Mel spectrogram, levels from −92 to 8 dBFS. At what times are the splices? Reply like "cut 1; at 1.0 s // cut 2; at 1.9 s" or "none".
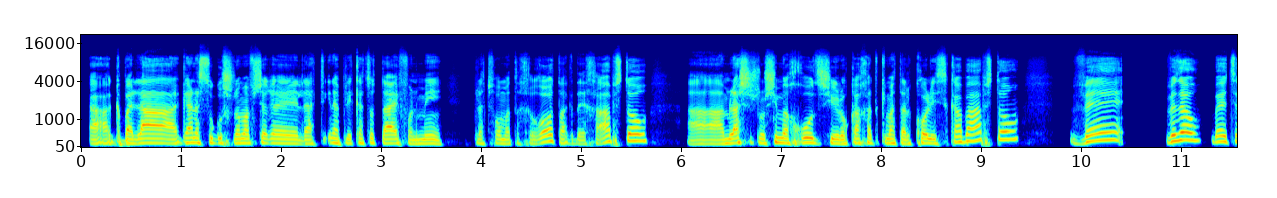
none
